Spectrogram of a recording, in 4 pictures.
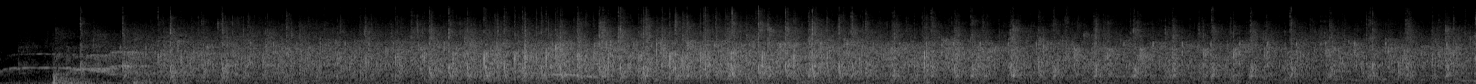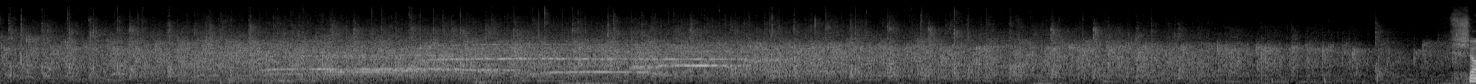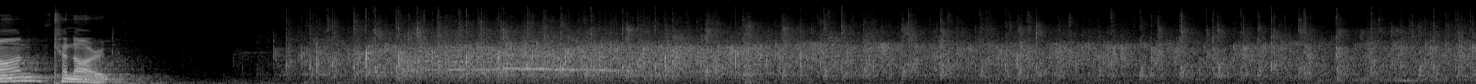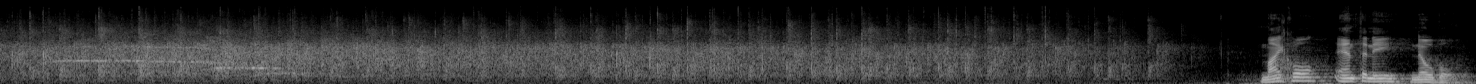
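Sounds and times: audience applauding: 0:00.0 - 0:29.6, 0:31.8 - 0:56.4.

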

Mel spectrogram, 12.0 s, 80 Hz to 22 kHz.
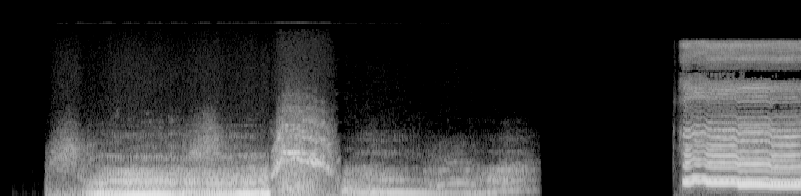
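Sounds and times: low animal-like growl: 0:00.8 - 0:08.2.

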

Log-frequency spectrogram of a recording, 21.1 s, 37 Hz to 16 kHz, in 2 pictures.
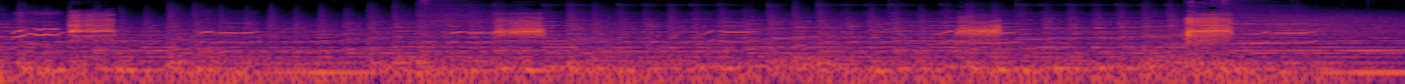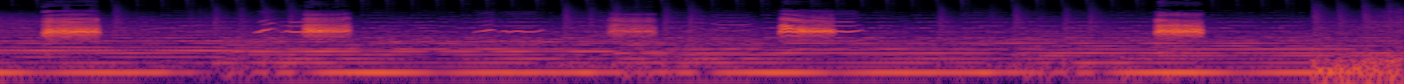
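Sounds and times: macaw screeching calls: 0:00.0 - 0:00.9, 0:03.4 - 0:04.2, 0:05.2 - 0:05.8, 0:06.7 - 0:07.7, 0:08.8 - 0:10.0, 0:10.8 - 0:11.4, 0:12.2 - 0:17.2, 0:19.1 - 0:19.7
background music: 0:00.0 - 0:21.0.

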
